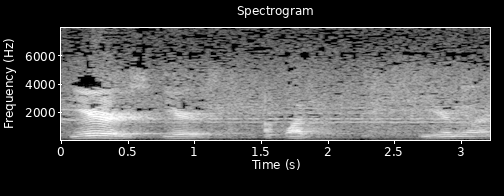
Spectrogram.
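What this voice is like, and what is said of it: Barely audible whisper. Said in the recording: “I'm just barely whispering.”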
